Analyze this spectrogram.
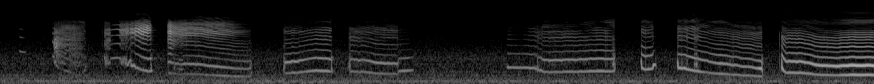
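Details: Pet otter kept indoors, which noisily demands petting from its owner: a run of shrill, harmonic whines, each sliding downward and then levelling off, coming in quick bursts with brief gaps between.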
